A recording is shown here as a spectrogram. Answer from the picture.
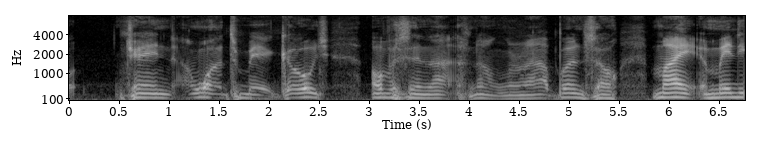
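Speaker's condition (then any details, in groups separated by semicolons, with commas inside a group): ALS; young onset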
